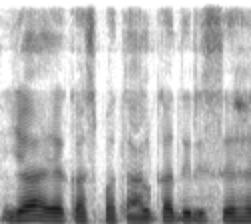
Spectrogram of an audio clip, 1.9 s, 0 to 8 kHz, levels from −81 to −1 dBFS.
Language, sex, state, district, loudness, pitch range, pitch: Hindi, male, Jharkhand, Ranchi, -16 LUFS, 135-145 Hz, 140 Hz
